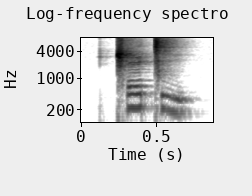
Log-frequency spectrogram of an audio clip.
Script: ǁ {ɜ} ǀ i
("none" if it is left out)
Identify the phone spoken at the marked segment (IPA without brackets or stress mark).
ɛ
